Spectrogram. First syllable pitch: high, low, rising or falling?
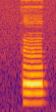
high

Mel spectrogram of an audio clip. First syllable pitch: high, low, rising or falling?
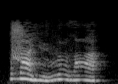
falling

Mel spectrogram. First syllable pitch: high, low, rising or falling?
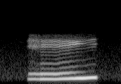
rising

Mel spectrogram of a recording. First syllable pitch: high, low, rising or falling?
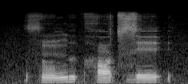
low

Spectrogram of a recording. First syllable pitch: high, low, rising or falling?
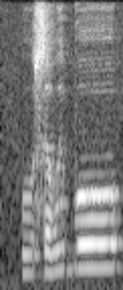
low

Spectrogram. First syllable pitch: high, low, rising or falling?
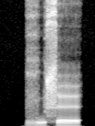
low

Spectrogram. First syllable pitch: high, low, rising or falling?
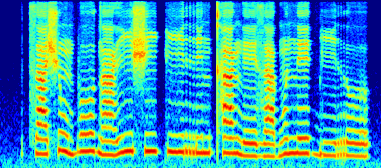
low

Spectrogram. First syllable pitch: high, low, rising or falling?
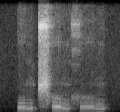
rising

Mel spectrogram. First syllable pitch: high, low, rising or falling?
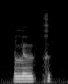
high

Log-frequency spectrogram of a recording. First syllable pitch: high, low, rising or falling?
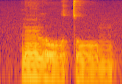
high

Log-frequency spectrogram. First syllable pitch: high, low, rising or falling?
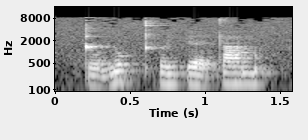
low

